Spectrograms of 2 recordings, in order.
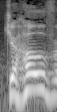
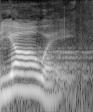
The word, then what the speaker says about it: Yahweh: Four letters in our English, YHWH, from whence the theologians, the scholars think that the best pronunciation is not Jehovah, as we used to say, but Yahweh.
